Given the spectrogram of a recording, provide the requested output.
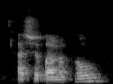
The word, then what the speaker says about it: Ashurbanipal: Ashurbanipal.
